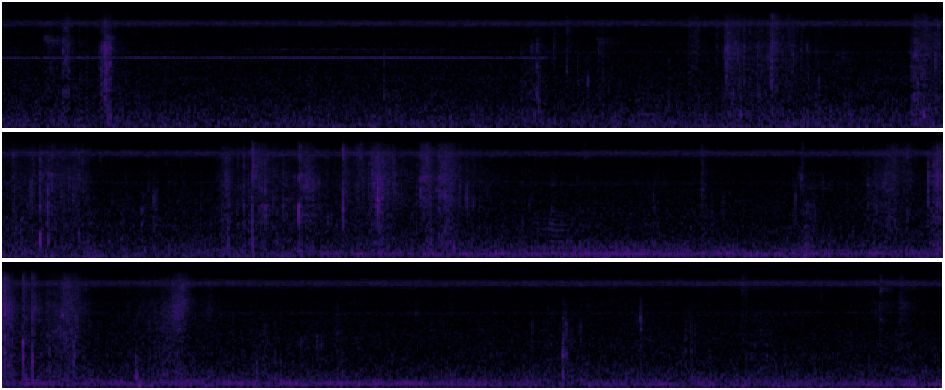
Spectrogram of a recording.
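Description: Footsteps crunch through dry leaves on a forest path.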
